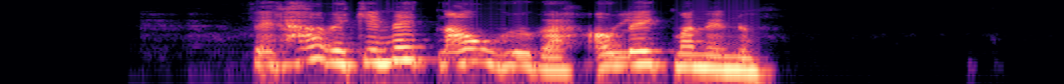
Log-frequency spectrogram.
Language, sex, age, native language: Icelandic, female, 60-69, Icelandic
